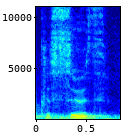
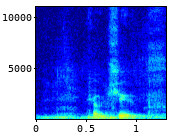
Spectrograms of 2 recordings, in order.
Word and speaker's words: Kossuth: I’ve been calling him ‘Kossuth’ since grade school, through high school, for many years, and now I know it’s pronounced ‘KO-shoot.’ You know his historic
